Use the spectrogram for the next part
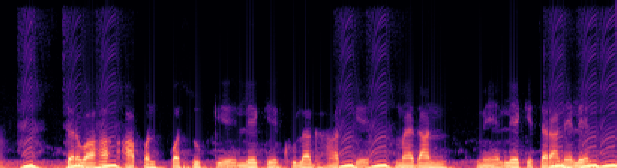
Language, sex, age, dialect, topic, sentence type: Bhojpuri, male, <18, Southern / Standard, agriculture, statement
